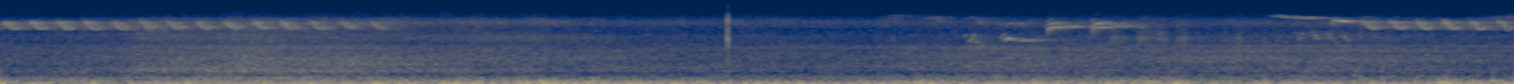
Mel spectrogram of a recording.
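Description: A small bird singing a quick, high, rhythmic trill at the start and again near the end, with a few short chirps in between, over a steady low rumble.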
